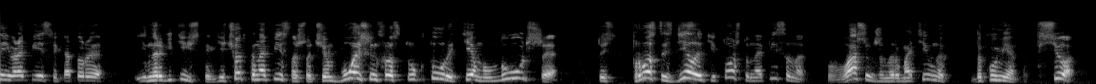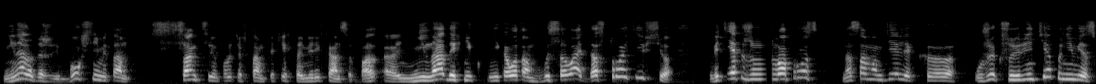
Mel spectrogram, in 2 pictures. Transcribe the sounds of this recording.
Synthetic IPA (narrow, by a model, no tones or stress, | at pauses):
əjɪvɾɐpʲejskʲəjkɐt̪o̞ɾɨjə | ɪnɨrɡʲɪtʲit͡ɕɪ̥skəjəɡ̚dʲet͡ɕo̞t̪̚kənɐpʲisənəʂt̪ot͡ɕe̞mbo̞lʲʂɨɪnfrəst̪ɾʊkt̪uɾɨtʲe̞mlˠutʂɨjə | t̪o̞ɪsʲtʲpɾo̞st̪əzʲdʲe̞lˠəjtʲɪt̪o̞ʂt̪o̞nɐpʲisənə | vːaʂɨɣʐɨnərmɐtʲivnɨx | d̪əkʊmʲe̞nt̪ə̥ffsʲo | nʲɪnad̪əd̪aʐɨbo̞xsʲnʲimʲɪt̪am | sːank̚t̪sɨjəmʲɪpɾotʲɪft̪amkɐkʲixt̪əɐmʲɪɾʲɪkant̪səfɐnʲɪnad̪əixnʲɪnʲɪkɐvo̞t̪amvɨsɨlˠat̚ʲd̪ɐst̪ɾo̞jtʲɪːfsʲo | vʲɪtʲɛt̪əʐɨvɐpɾo̞s | nɐsaməmdʲelʲɪkə | ʊʐɛksʊvʲɪɾʲɪnʲɪtʲet̪ʊnʲɪmʲet̪sk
